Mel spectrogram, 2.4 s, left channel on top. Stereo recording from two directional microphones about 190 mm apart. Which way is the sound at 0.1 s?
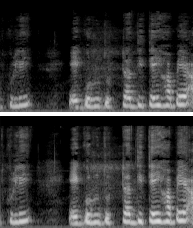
50° right (ahead or behind).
